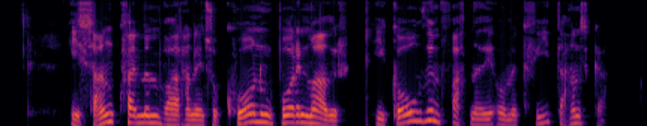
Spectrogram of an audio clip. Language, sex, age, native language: Icelandic, male, 40-49, Icelandic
